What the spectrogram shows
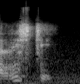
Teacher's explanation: वो री नहीं बोलते। उत्तर भारत में हम लोग री बोलते हैं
